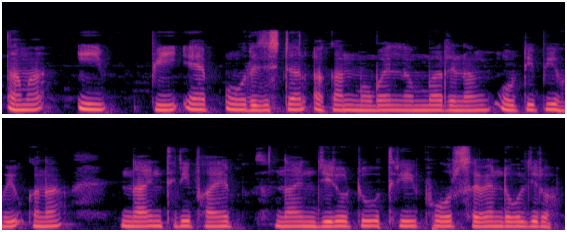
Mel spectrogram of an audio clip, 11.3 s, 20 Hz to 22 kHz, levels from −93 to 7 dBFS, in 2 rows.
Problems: none marked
